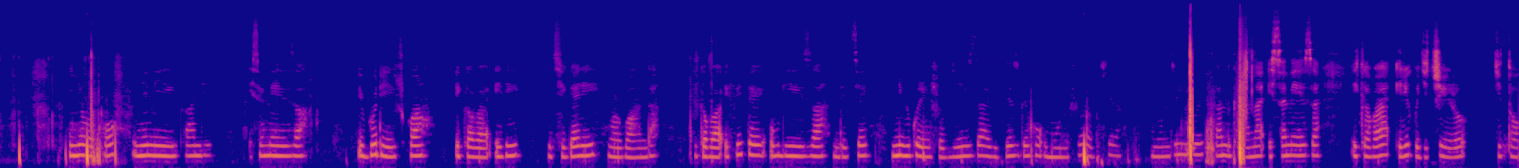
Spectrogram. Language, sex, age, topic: Kinyarwanda, female, 25-35, finance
